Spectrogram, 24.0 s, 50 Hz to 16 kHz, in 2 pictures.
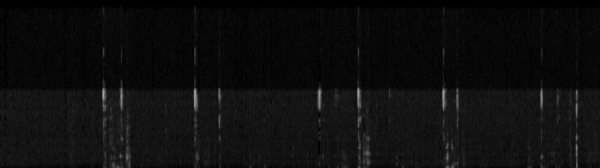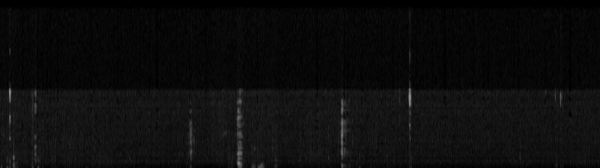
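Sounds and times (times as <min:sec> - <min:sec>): mouse and keyboard clicks: 0:02.0 - 0:02.7, 0:08.8 - 0:09.2.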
